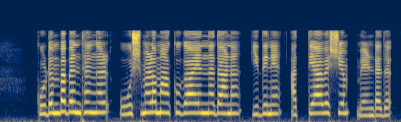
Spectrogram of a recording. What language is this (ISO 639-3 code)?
mal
